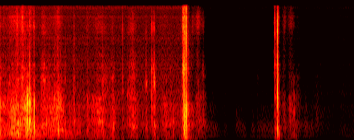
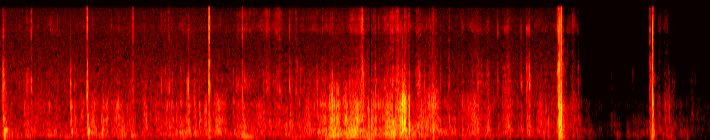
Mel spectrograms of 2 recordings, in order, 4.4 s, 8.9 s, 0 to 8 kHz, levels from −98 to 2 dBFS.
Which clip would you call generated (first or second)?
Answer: first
